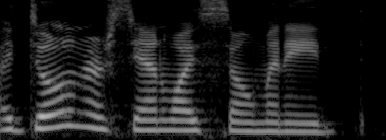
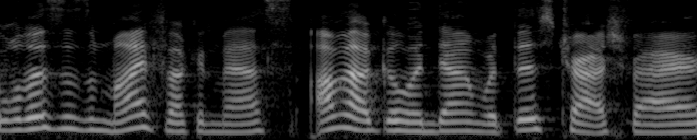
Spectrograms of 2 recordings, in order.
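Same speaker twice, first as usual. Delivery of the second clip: ordinary delivery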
